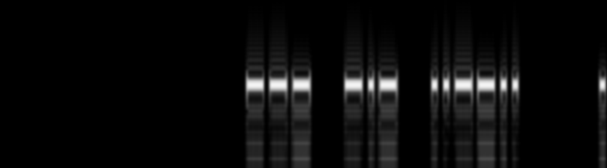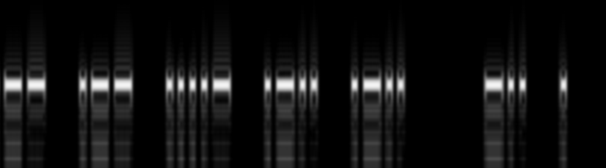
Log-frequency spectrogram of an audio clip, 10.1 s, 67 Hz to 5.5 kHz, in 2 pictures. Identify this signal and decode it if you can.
Morse code, heard as a keyed tone, about 25 wpm, spaced as for 18 wpm, 600 Hz. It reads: OK? WW4LL DE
